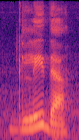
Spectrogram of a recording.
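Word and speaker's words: גלידה: vav yod zain yod hey television next word glida spelled with gimel lamed yod dalid hey and means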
